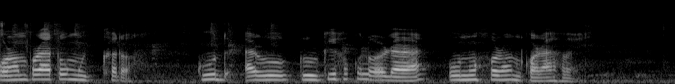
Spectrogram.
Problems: none marked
